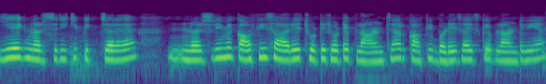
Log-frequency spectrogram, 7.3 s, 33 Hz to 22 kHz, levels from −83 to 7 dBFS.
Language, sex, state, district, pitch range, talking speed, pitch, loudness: Hindi, female, Delhi, New Delhi, 220-245 Hz, 195 wpm, 235 Hz, -18 LUFS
